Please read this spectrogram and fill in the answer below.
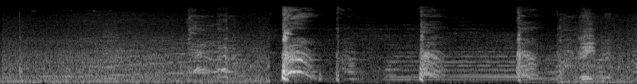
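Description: An elderly man coughing: a series of about five hoarse coughs, the loudest about three seconds in, from a man who is ill with a chill. Background music plays underneath.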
